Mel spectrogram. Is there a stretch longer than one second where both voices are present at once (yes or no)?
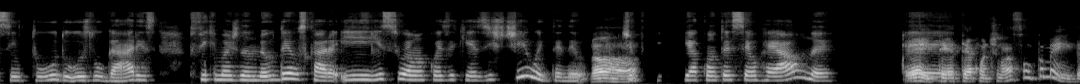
no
